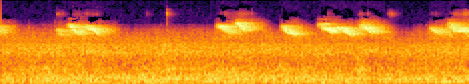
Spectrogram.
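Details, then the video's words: Oriental white-eye in ramp-up form: short bursts of high, sweet twittering notes, repeated in quick groups, over steady hissing background noise. "Mata Puteh Dagger ramp up form buka tiong aw sing"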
